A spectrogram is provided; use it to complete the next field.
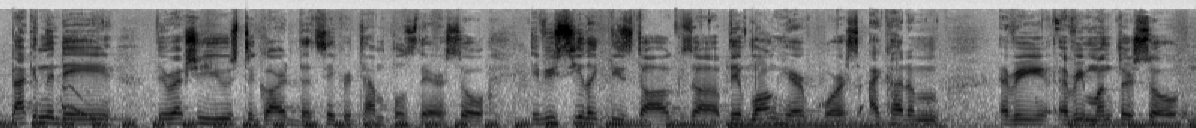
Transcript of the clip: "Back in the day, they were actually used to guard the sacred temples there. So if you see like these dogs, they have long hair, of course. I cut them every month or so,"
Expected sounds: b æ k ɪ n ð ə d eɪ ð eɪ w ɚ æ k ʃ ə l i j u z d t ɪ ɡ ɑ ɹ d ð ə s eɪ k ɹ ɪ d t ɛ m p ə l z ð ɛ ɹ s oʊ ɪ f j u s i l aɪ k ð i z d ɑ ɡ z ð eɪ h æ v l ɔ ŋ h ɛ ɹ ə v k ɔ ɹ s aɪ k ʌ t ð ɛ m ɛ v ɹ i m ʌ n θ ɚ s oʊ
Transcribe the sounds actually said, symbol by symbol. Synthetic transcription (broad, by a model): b æ k ɪ n ð ə d eɪ ð eɪ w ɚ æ k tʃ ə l i j u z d t ɪ ɡ ɑ ɹ d ð ə s eɪ k ɹ ɪ d t ɛ m p l z ð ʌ ɹ s oʊ ɪ f j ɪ s i l aɪ k ð i z d ɑ ɡ z ð eɪ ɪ v l ɔ ŋ h ɛ ɹ ə v k ɔ ɹ s aɪ k ʌ t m ɛ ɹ ɛ v ɹ i m ʌ n θ ɚ s oʊ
